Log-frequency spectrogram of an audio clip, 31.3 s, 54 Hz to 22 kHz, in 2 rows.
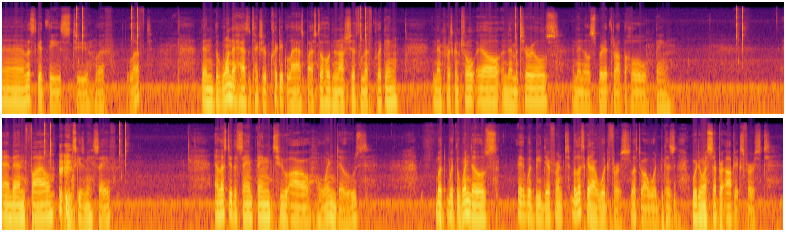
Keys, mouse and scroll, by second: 1.5 shift+click, 2.7 shift+click, 3.2-7.0 shift+middle drag, 7.2 shift+click, 9.1 ctrl+l, 11.8-12.2 scroll, 14.7-19.6 drag, 30.2-31.2 middle drag.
